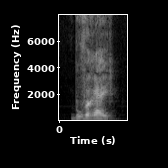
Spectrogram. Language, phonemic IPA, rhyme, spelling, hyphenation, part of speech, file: Dutch, /ˌbu.vəˈrɛi̯/, -ɛi̯, boeverij, boe‧ve‧rij, noun, Nl-boeverij.ogg
- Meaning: 1. criminal acts, criminal activity 2. criminal action, criminal deed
